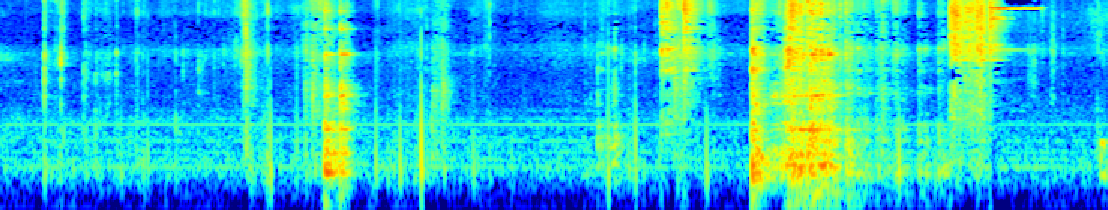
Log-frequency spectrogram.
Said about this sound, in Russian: Теперь мы все перемешиваем.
